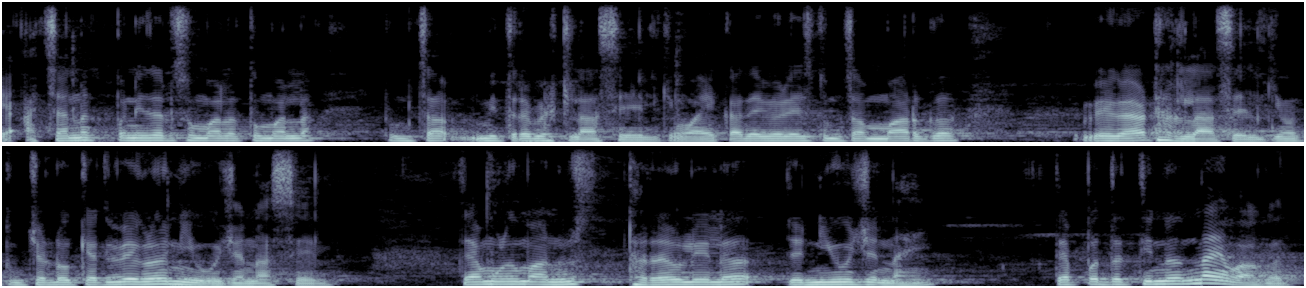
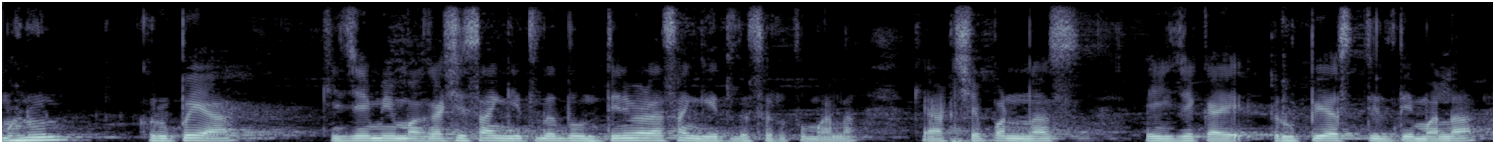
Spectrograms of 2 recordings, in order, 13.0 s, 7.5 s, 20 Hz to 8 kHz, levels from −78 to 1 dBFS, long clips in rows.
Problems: none marked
